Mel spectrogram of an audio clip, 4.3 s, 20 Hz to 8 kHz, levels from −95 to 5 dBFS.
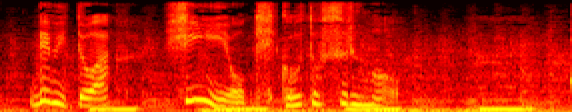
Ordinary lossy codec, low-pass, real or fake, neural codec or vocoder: none; 7.2 kHz; fake; vocoder, 44.1 kHz, 128 mel bands every 256 samples, BigVGAN v2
